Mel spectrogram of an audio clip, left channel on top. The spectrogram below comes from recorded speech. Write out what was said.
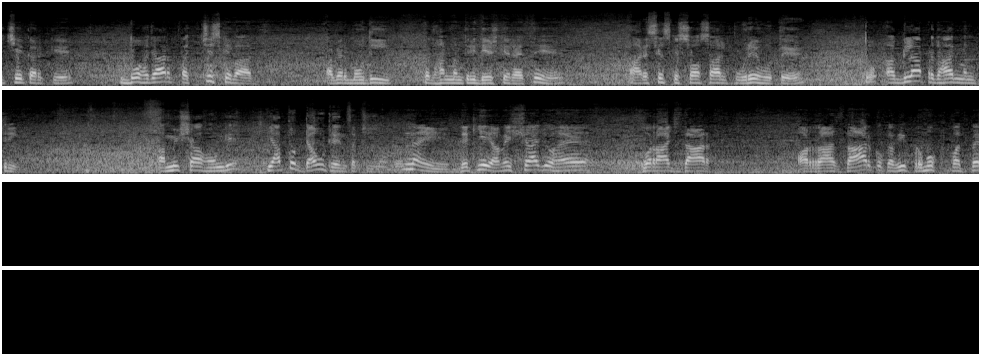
करके 2025 के बाद अगर मोदी प्रधानमंत्री देश के रहते हैं, आरएसएस के 100 साल पूरे होते हैं, तो अगला प्रधानमंत्री अमित शाह होंगे या आपको डाउट है इन सब चीजों पर? नहीं, देखिए अमित शाह जो है वो राजदार है और राजदार को कभी प्रमुख पद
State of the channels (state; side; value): silent; right; digital silence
